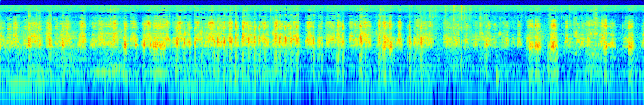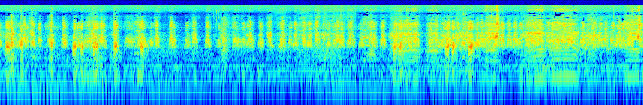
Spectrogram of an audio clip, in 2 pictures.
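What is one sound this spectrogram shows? Ducks quack loudly and often, close by.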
